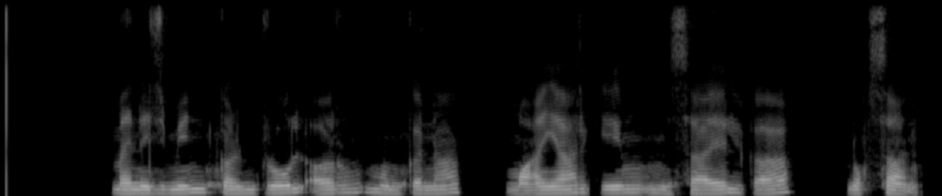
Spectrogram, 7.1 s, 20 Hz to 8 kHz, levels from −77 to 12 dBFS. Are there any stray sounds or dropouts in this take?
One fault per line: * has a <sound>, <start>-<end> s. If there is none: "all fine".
all fine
